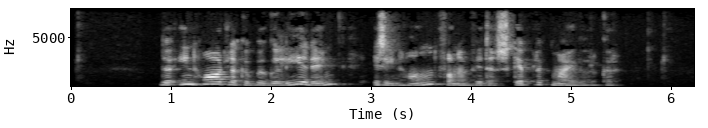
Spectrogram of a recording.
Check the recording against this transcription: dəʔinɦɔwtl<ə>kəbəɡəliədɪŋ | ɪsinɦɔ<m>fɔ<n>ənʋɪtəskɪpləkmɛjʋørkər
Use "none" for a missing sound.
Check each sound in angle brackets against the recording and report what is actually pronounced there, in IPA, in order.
ə, n, n

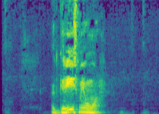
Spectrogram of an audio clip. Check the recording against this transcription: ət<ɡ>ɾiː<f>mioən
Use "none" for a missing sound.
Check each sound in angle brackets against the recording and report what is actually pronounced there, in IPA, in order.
ɡ, s

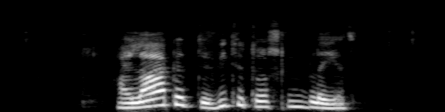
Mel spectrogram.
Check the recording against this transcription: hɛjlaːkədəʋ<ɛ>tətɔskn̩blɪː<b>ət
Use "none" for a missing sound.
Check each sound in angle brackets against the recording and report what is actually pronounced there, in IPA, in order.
i, none

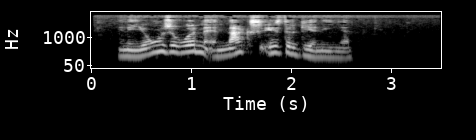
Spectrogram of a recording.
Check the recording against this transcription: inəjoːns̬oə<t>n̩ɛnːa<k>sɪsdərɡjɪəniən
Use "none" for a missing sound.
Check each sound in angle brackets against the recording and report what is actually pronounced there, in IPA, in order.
d, k

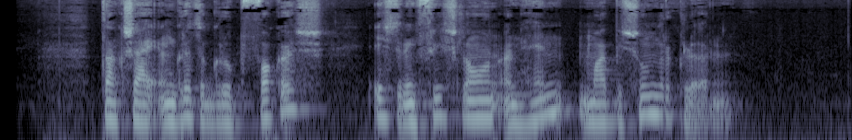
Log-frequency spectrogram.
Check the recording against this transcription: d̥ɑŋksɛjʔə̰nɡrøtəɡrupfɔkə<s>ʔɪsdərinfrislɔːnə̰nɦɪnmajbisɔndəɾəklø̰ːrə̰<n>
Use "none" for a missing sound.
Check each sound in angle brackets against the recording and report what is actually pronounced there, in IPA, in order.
s, n

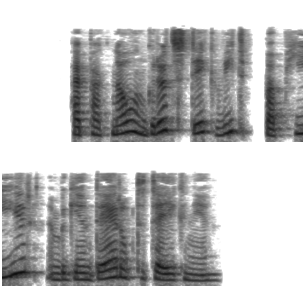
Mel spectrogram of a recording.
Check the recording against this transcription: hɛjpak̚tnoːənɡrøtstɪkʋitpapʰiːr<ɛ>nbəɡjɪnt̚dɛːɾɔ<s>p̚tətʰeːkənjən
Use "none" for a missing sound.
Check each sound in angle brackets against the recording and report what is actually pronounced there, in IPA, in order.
ɛ, none

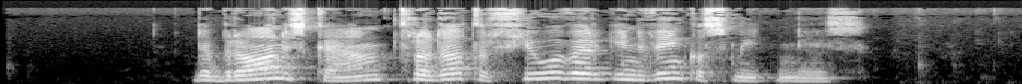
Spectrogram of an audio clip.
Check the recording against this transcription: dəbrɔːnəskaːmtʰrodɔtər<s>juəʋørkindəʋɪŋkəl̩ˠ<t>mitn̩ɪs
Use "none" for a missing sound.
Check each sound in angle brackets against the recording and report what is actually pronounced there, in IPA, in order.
f, s

